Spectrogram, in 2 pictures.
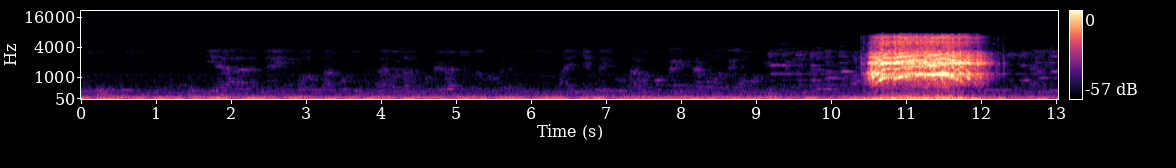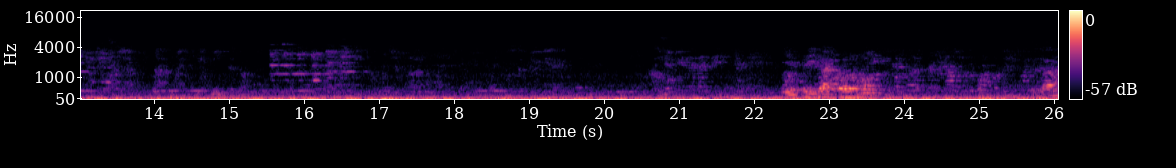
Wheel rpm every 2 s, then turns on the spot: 0, 0, 0, 0, 0, 70, 0, 0, 0, 0, 0, 0, 0.
none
